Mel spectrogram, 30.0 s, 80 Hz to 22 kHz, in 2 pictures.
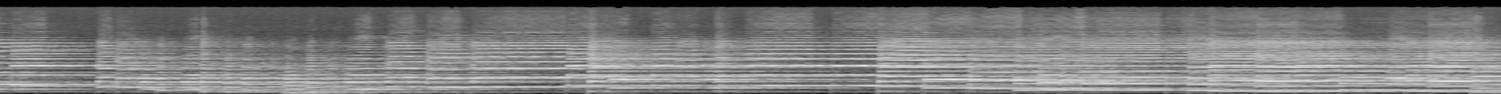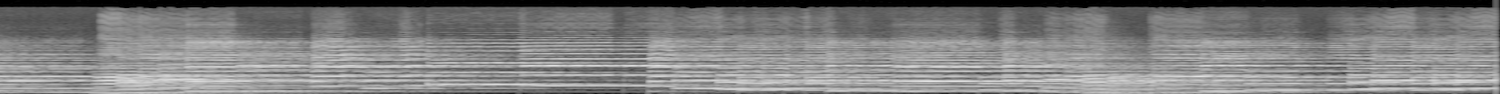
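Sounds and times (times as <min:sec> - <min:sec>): double-reed instrument melody: 0:00.0 - 0:30.0.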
